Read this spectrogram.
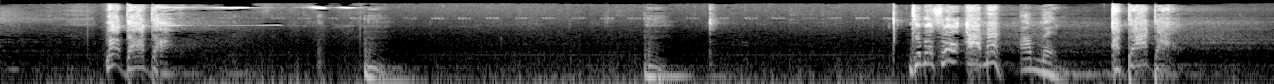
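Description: A man preaches loudly through a microphone, shouting.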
